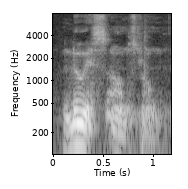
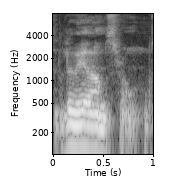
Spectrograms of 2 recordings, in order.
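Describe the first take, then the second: First: "[name]" said slowly and carefully, Louis as Lewis with a clear s; correct pronunciation. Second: Said in the usual way. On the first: Shown as a demonstration. Correcting his own "[name]" to the proper way, said slowly. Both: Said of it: "to pronounce it correctly".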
